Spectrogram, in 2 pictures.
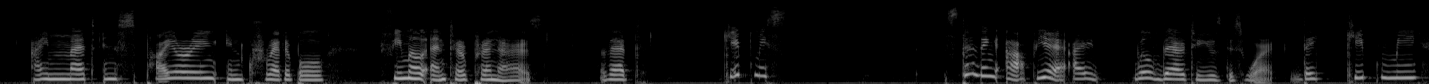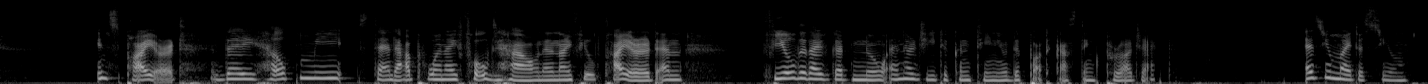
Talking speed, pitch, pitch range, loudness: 110 wpm, 225 Hz, 200-265 Hz, -32 LUFS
